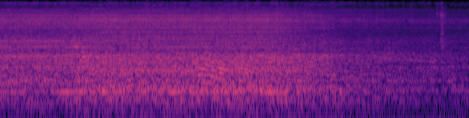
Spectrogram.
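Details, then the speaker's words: Hotpoint Light'n'Easy vacuum cleaner, old unit powered up for a first test: steady high motor whine and rushing air with no beating or flapping from the brush, because the brushroll belt has popped off rather than snapped. "The belt isn't working though. I don't know if that's because it's just snapped or popped off, or maybe I had it. Oh, it's just popped off."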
